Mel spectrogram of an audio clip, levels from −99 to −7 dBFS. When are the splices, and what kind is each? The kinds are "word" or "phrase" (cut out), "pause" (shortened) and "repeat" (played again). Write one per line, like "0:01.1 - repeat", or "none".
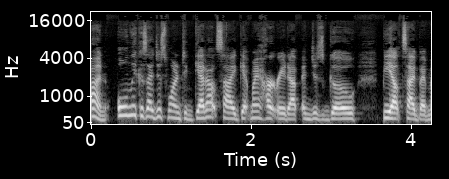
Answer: none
